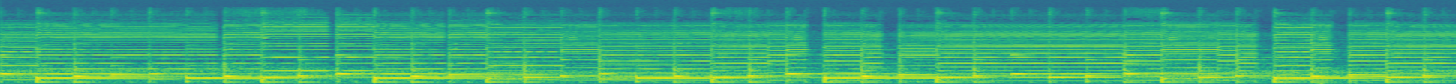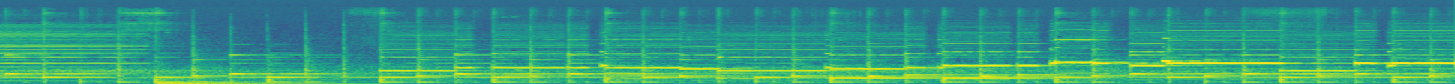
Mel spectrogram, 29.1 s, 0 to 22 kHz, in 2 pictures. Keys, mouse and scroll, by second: 1.5 ctrl+shift+z, 2.7 ctrl+z, 4.2 ctrl+shift+z.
